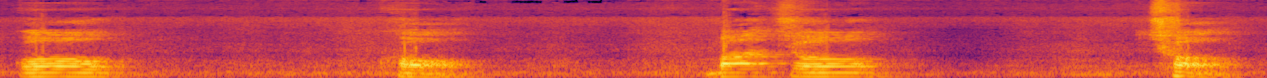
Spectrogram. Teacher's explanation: অঘোষ যে ধ্বনিগুলো উচ্চারণের সময় আমাদের ষড়তন্ত্রের কম্পনজাত ঘোষ বা নাদ মিশে থাকে না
